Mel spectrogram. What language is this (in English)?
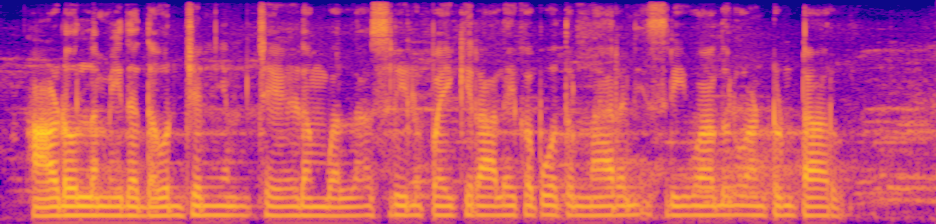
Telugu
